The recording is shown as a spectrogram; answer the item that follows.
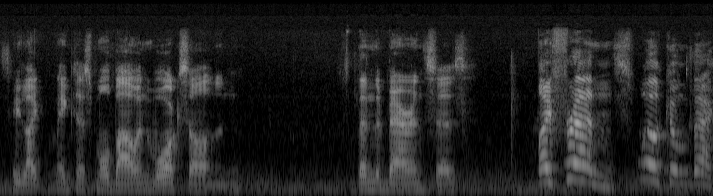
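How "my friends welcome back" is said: high, cheerful voice. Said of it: "He sounds more cheerful than I remember".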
